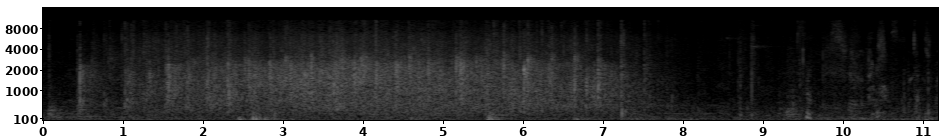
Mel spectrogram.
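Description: An audience breaks into sustained applause, a dense wash of many hands clapping that holds steady for several seconds before thinning out and fading toward the end.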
